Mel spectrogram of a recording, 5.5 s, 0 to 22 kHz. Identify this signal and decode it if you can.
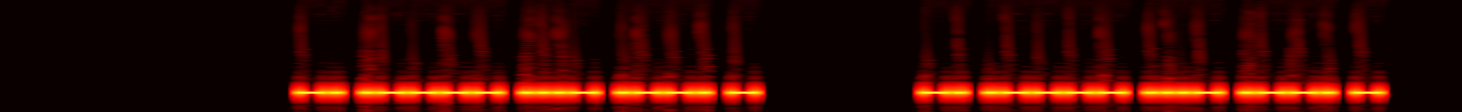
Morse code, heard as a keyed tone, about 40 wpm, 700 Hz. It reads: N1VPT N1VPT
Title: USA Call Signs - 5 Characters - Repeated 3x - 40wpm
